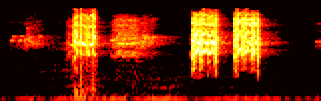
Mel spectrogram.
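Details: Yellow-sided green-cheeked conure singing: a loud rasping screech, then a softer drawn-out grating note, then a loud doubled harsh squawk, with a faint low hum underneath.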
